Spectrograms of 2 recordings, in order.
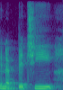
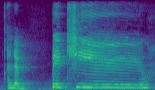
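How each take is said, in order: First: Said in the usual way. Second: Drawn-out whiny sneer; whiny bitchy. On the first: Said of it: "wah, me tone". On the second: Shown as a demonstration. Mocking Hennessy's complaining, slow whiny drawl. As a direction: stretch it out like a spoiled whiner. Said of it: "wah, wah, wah, me tone".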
